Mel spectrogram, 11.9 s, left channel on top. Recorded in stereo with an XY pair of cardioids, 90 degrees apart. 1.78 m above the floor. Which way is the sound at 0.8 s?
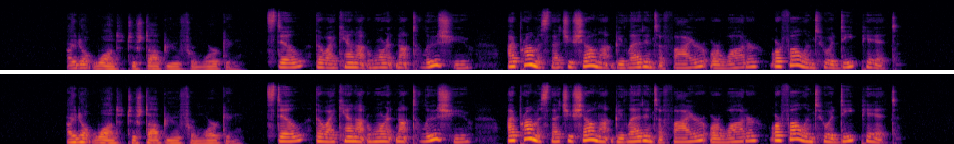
60° right.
